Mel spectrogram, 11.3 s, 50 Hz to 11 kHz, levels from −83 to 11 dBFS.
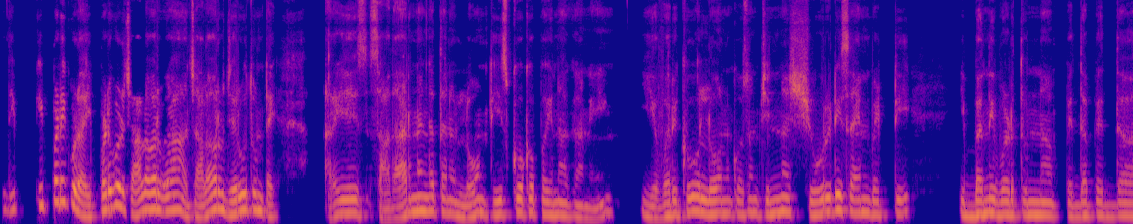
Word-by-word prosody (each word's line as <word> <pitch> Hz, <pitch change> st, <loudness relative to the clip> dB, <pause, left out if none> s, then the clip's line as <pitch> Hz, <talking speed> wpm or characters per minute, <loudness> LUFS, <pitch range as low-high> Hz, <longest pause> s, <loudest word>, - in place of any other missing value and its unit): ఇప్ 190 Hz, -, -23 dB, 0.2 s
ఇప్పటికి 295 Hz, +4 st, +2 dB
కూడా, -, -, +7 dB
ఇప్పటికి 190 Hz, +11 st, +3 dB
కూడా 235 Hz, -5 st, +6 dB
చాలా 195 Hz, +3 st, +2 dB
వరకు 185 Hz, -3 st, +3 dB
ఆ! -, -, +1 dB, 0.2 s
చాలా 125 Hz, +6 st, -1 dB
వరకు 200 Hz, -2 st, +3 dB
జరుగుతుంటాయి. 185 Hz, -6 st, +2 dB, 0.5 s
అరేయ్ 160 Hz, +4 st, 0 dB, 0.2 s
సాధారణంగా 165 Hz, -, 0 dB
తను 155 Hz, -2 st, -3 dB
లోన్ 150 Hz, +6 st, -2 dB
తీసుకోకపోయినా 150 Hz, -1 st, 0 dB
గాని, 110 Hz, -2 st, -7 dB, 0.6 s
ఎవరికో 145 Hz, +7 st, -2 dB, 0.2 s
లోన్ 155 Hz, +1 st, 0 dB
కోసం 160 Hz, +2 st, -4 dB
చిన్న 155 Hz, +3 st, 0 dB, 0.2 s
షురిటీ 170 Hz, +6 st, +2 dB
సైన్ 165 Hz, 0 st, -1 dB
పెట్టి, 150 Hz, +2 st, -6 dB, 0.6 s
ఇబ్బంది 150 Hz, +5 st, +2 dB
పడుతున్న 145 Hz, 0 st, -1 dB, 0.3 s
పెద్ద 130 Hz, +2 st, -5 dB
పెద్ద 125 Hz, -1 st, -6 dB
155 Hz, 150 wpm, -25 LUFS, 145-175 Hz, 0.6 s, కూడా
